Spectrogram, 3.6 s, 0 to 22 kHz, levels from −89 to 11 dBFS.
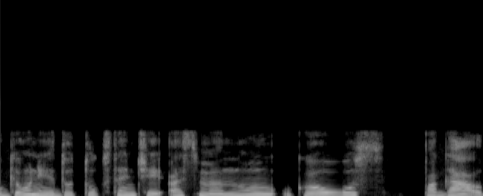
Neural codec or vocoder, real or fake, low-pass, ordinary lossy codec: none; real; 7.2 kHz; MP3, 96 kbps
